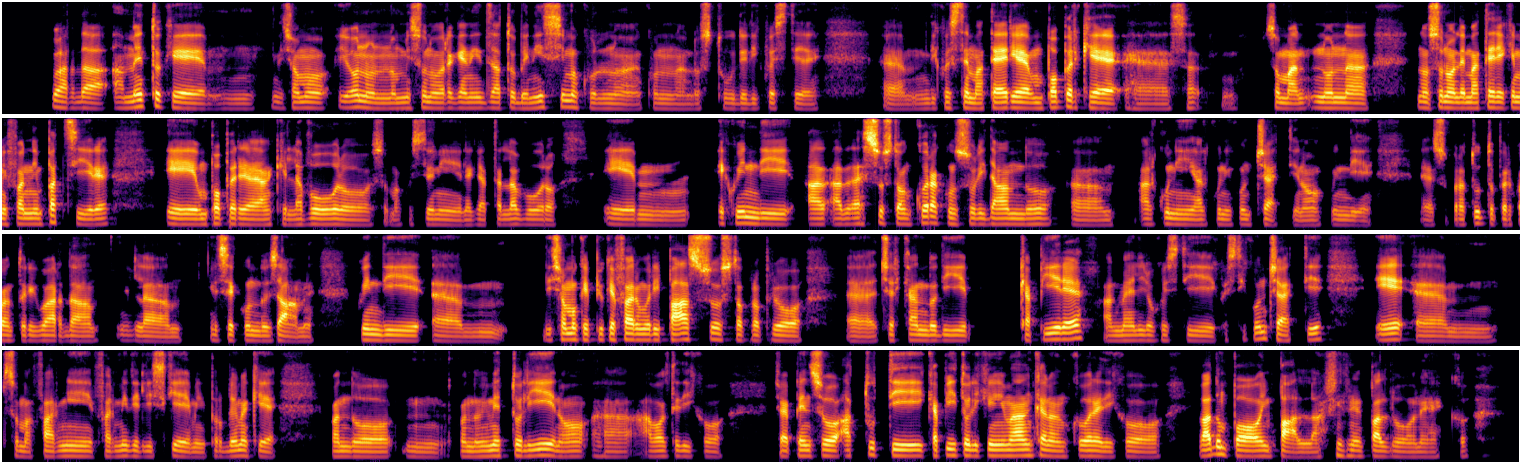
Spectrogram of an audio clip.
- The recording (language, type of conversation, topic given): Italian, advice, Perché faccio fatica a iniziare compiti lunghi e complessi?
- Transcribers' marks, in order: "insomma" said as "nsomma"; "insomma" said as "nsomma"; "insomma" said as "nsomma"; chuckle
